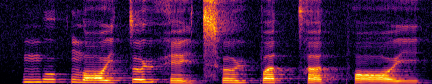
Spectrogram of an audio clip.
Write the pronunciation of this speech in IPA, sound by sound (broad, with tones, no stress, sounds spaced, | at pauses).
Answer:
m uː˥ k̚ n̪ ɔː˧ j t̪ ɵ˥ ɥ h e˨˩ j t͡sʰ ɵ˨˧ ɥ p ɐ˨˥ t̚ t̪ʰ ɐ˨ t̚ pʰ ɔː˨ j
